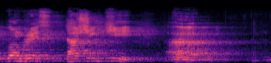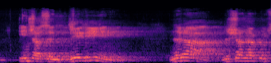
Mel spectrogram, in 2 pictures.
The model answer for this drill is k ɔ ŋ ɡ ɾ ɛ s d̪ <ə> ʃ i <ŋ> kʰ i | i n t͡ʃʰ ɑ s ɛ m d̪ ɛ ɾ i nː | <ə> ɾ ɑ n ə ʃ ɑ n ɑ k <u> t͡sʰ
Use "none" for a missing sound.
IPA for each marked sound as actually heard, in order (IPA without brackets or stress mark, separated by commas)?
ɑ, ŋ, ə, u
